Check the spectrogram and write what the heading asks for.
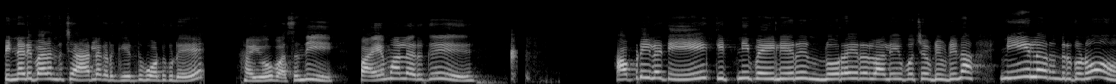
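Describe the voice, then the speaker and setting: A woman's voice: on the high side, moderate pace, pauses often, close to an everyday voice. A woman voicing a weak-willed, guilt-ridden husband in a cartoon, fretful and hesitant. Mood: worried. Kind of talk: cartoon voice acting.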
